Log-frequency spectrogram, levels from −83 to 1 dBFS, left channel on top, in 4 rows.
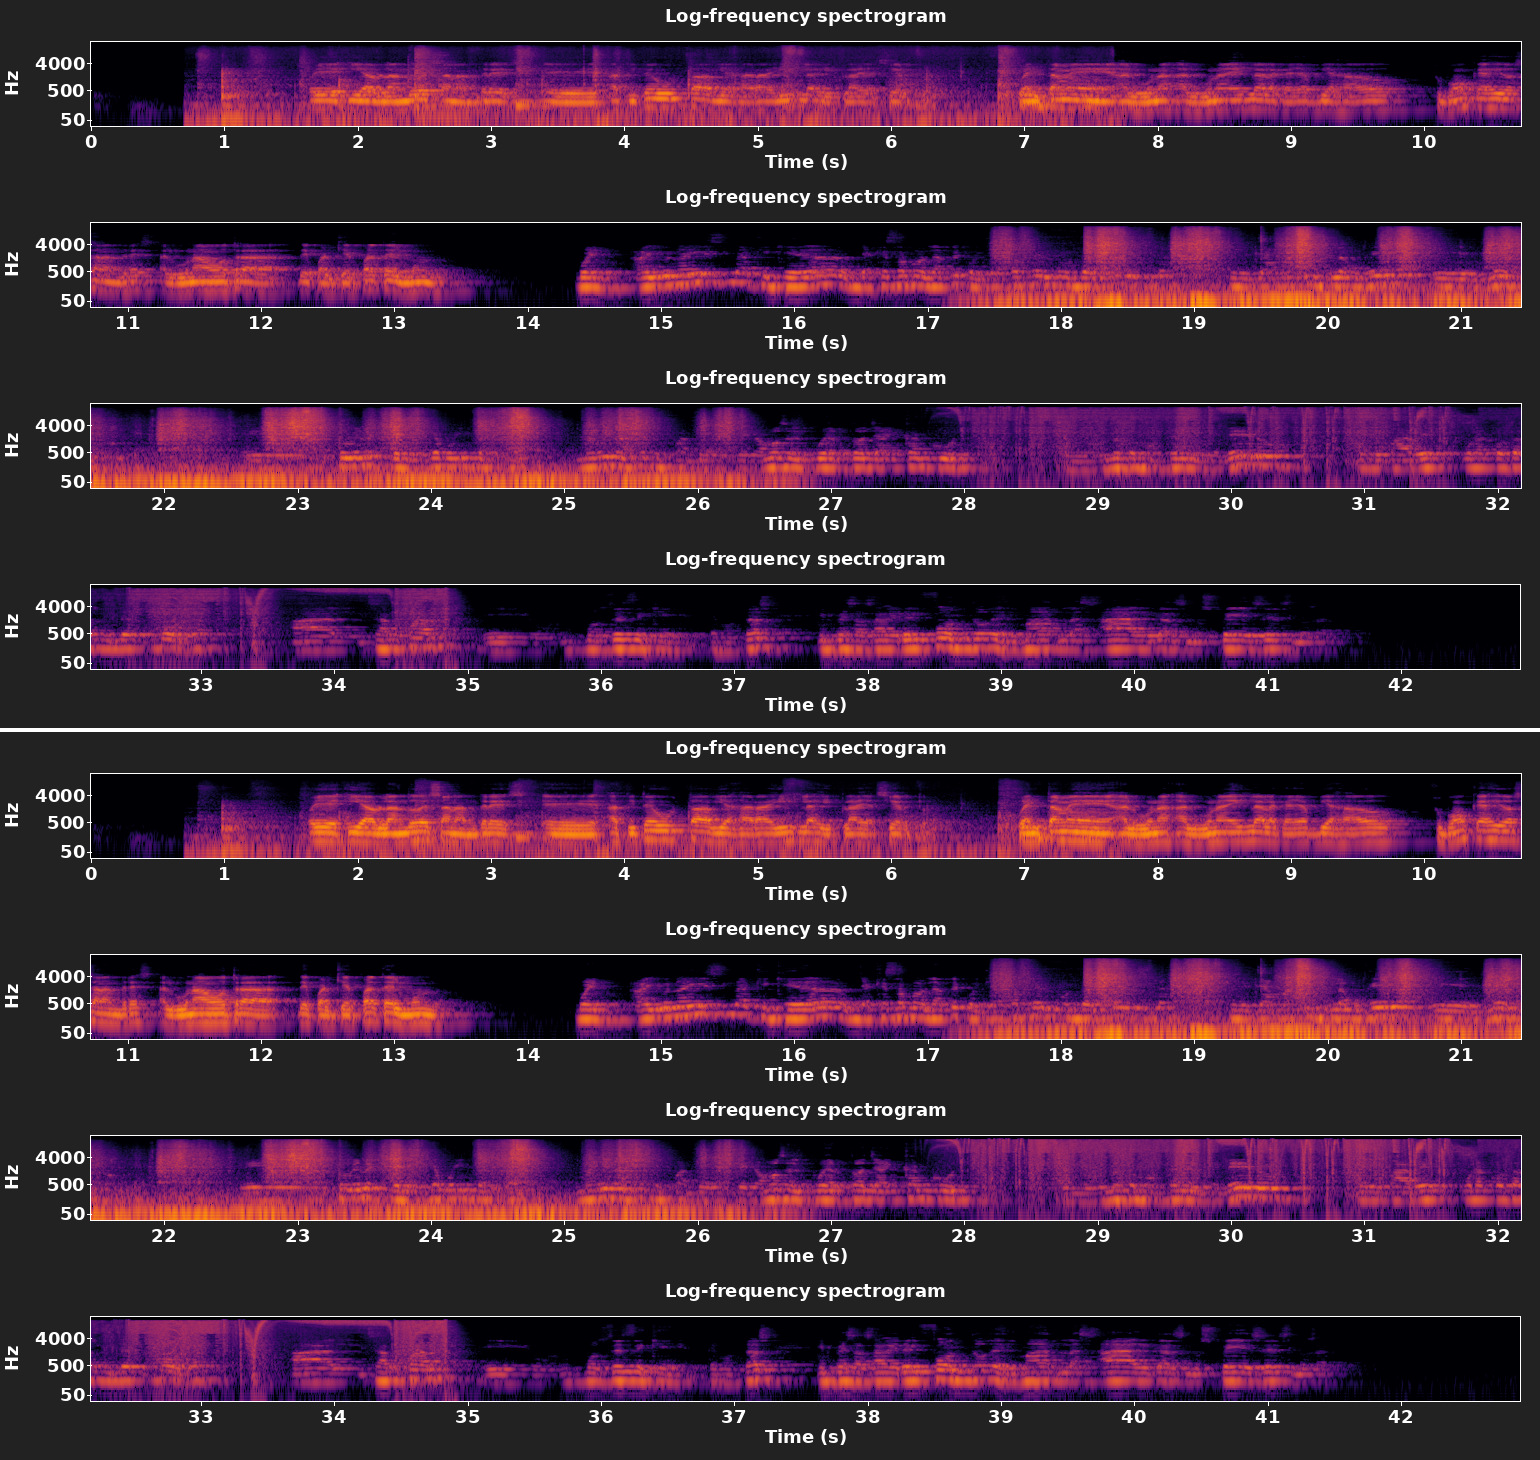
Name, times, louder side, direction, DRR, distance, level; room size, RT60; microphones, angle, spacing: sound 1, 0.7-7.7, left 3 dB, 50° left, 0.5 m, -41 dB
voice 1, 1.6-6.3 6.9-9.8 10.1-13.4, right 4 dB, 85° right, 9 dB, 0.4 m, -29 dB
voice 2, 6.8-7.8 14.4-18.8 19.2-21.7 22.5-28.0 28.7-30.4 30.9-33.0 33.7-37.3 37.6-41.5, equal, 60° right, 4 dB, 1.2 m, -37 dB
sound 2, 17.2-26.7, left 1 dB, ahead, 0.7 m, -31 dB
sound 3, 27.7-34.8, right 7 dB, 45° right, 0.7 m, -35 dB
12.0 x 8.6 x 2.3 m, 0.73 s
head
